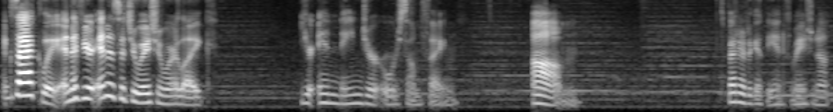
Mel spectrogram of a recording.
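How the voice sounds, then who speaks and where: A woman's voice: on the low side, lively intonation, normal speed, vocal fry, long pauses, fairly bright tone, soft background music. A woman streaming a game live, chatting casually, reading chat aloud and laughing often.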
